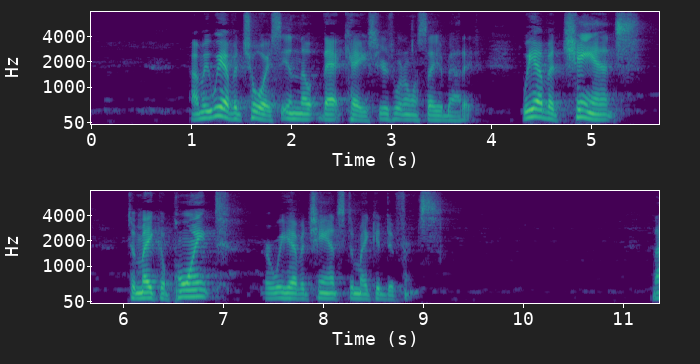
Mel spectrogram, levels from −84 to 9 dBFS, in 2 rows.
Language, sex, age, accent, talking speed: English, male, 50-69, American, 185 wpm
